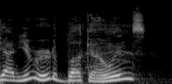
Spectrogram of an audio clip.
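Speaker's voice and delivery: mock relaxed, drawling voice. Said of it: "'cause he talks like [name] too".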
